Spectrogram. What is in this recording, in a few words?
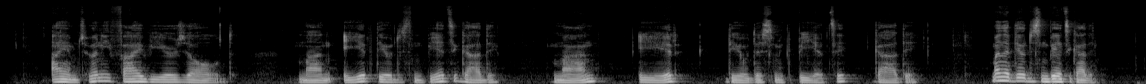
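Im 25 years old, Latvian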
